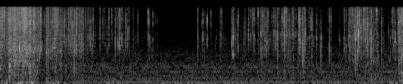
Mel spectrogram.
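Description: Clear plastic bag crinkling around a laptop cooling fan as the fan is handled and turned over, in several irregular bursts, loudest at the start.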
